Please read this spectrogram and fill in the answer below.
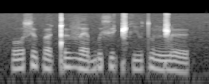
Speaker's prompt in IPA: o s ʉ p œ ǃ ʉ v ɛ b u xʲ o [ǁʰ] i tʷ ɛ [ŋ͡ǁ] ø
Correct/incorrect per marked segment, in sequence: correct, correct

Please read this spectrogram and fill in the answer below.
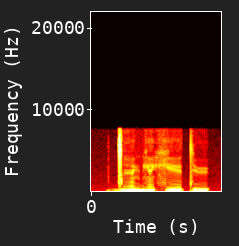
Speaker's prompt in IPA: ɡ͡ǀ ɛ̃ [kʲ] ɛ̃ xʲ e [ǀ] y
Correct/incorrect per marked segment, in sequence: incorrect, incorrect

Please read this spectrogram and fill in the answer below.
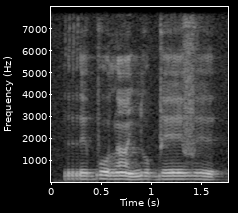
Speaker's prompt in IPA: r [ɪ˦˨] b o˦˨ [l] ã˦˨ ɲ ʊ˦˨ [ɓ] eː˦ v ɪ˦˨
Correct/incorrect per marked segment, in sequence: incorrect, correct, incorrect

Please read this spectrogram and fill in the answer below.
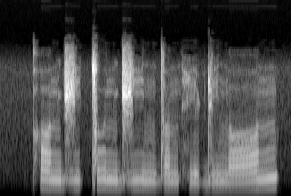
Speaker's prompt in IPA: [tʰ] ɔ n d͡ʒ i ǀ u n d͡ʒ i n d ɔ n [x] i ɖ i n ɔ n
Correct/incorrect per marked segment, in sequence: incorrect, incorrect

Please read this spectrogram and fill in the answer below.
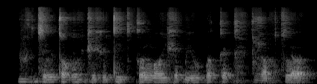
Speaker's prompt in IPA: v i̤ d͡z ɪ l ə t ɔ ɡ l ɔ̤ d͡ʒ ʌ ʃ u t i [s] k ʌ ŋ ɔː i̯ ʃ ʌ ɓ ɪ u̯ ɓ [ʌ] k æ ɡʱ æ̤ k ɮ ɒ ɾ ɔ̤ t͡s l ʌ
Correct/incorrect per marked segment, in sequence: incorrect, correct

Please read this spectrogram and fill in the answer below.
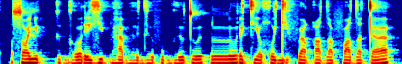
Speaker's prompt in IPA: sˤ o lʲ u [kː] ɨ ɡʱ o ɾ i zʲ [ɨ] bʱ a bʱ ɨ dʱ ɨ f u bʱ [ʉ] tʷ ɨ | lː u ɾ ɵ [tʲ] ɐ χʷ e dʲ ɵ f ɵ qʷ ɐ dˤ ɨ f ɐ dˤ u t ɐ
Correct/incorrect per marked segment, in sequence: correct, incorrect, incorrect, correct

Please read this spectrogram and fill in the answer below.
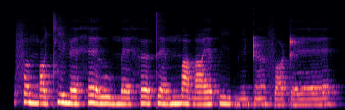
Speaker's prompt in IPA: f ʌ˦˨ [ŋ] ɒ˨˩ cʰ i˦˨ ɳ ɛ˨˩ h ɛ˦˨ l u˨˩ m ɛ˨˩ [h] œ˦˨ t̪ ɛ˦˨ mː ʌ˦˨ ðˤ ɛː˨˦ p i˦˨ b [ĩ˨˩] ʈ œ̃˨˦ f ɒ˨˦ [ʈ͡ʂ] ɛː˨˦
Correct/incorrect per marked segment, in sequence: correct, correct, correct, incorrect

